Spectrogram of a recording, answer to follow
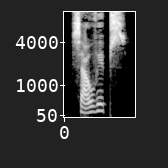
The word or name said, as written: savhveps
